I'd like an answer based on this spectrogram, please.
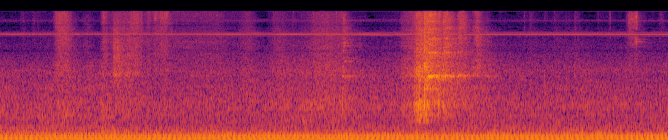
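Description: A large foam block is laid onto a stack of sandwich-panel layers and slid into place, giving one short scraping squeak of foam on foam a little after four seconds in, over a steady low machinery hum.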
